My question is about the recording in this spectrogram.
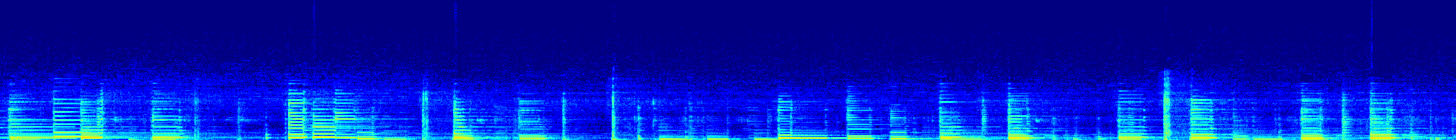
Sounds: Plucked string instrument, Guitar, Music, Strum, Acoustic guitar, Musical instrument

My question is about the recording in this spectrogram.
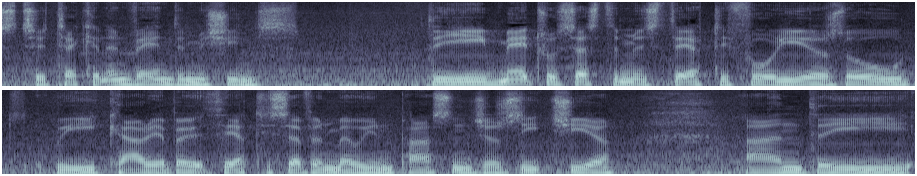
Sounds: Speech

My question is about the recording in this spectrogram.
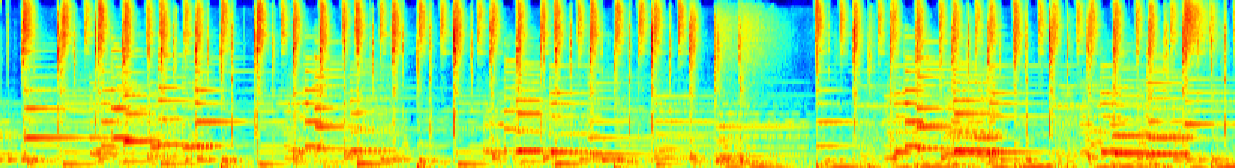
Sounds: Theme music, Music, Happy music

